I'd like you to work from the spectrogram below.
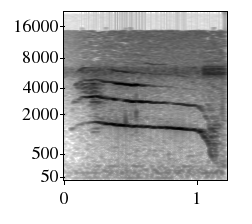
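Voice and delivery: very high, loud kitty squeal; long, piercingly high imitated meow; squeaky cat meow. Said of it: "and she squeaks".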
